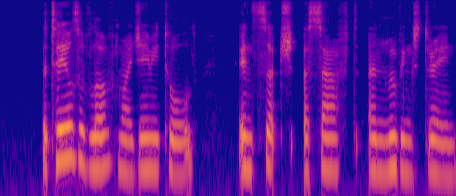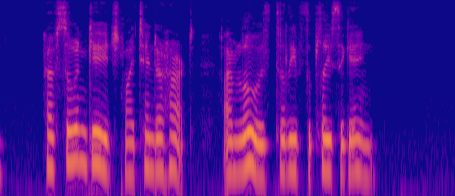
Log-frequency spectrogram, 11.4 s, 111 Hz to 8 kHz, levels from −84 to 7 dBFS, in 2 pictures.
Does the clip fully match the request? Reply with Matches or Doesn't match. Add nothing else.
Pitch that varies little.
Matches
